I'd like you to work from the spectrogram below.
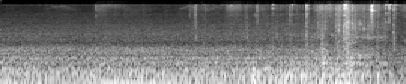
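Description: Semi truck engine idling and rumbling low and steady while backing up to slide the tandems, with faint rattling and clinks over the drone, close and continuous.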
